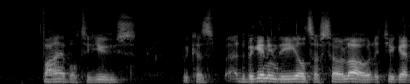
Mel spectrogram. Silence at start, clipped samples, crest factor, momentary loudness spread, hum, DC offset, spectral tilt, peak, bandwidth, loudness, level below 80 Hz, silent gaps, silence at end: 0.45 s; under 0.1%; 20 dB; 14 LU; none; under 0.1%; -4.5 dB/octave; -10 dBFS; 15.5 kHz; -29 LUFS; -68 dBFS; none; 0 s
